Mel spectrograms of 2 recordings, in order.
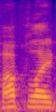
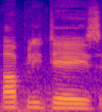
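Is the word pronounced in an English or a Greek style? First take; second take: English; Greek. First: The word is pronounced in an English way. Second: The word is pronounced in a Greek way. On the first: "is the English pronunciation" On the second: "I think, native pronunciation for Greek"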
